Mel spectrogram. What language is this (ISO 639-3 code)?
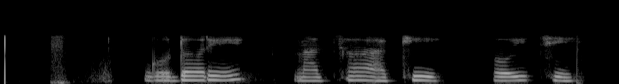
ori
